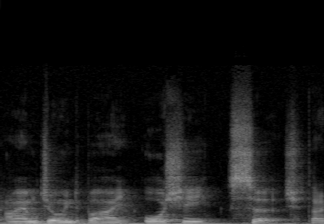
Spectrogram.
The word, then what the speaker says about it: Szőcs: the engaging marketeer I am joined by Ori search did I pronounce that correctly yes that's correct fantastic uh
